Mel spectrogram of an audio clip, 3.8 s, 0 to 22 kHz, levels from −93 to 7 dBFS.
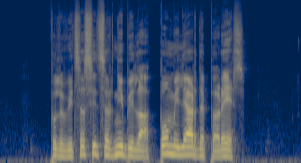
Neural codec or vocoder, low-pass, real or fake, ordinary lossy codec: vocoder, 44.1 kHz, 128 mel bands every 256 samples, BigVGAN v2; none; fake; none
